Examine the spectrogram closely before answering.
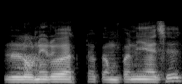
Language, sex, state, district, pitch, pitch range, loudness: Bengali, male, West Bengal, Paschim Medinipur, 120 Hz, 115-120 Hz, -20 LUFS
